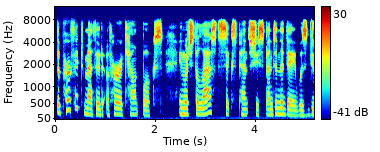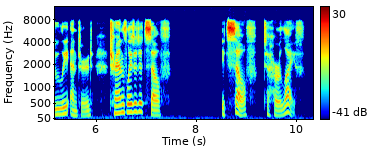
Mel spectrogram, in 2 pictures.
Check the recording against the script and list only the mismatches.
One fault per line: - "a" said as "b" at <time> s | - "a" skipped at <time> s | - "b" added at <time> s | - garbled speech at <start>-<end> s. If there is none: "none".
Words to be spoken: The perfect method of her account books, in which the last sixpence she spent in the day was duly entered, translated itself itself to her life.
none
